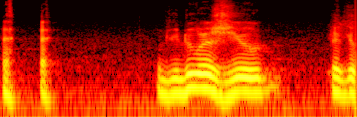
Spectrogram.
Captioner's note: chuckles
